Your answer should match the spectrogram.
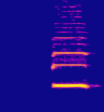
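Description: A recorder plays the note A once, fingered with two fingers down, a pure steady tone lasting under half a second that trails off softly, heard alone in a quiet beginner lesson.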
